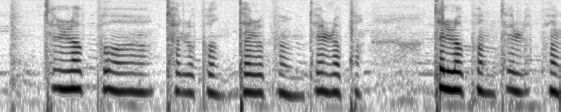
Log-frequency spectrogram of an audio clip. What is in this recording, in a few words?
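"telephone", spoken word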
